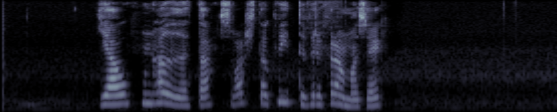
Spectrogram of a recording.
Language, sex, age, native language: Icelandic, female, 20-29, Icelandic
